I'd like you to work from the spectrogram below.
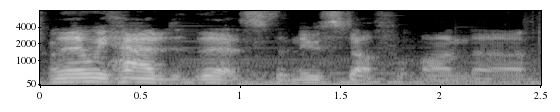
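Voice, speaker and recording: A man livestreaming casual, rambling commentary on a video game, opinionated, slangy and quick to swear. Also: mid-range voice, expressive, a bit bright, faint music behind, rough recording.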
